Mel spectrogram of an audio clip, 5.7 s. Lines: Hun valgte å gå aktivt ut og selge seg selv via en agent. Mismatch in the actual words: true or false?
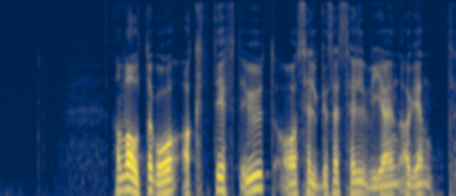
true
